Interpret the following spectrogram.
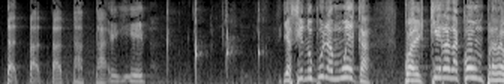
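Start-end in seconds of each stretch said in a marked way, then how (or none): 0.1-2.0 soft, low staccato "ta ta ta"; imitated baby babble. Pastor imitating the baby girl in her crib, soft babble. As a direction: mimic a baby's babbling, very softly. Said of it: "esa muchachita comenzó a hacer".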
